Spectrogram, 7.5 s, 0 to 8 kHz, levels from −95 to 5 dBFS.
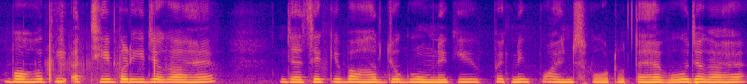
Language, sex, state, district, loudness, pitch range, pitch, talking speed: Hindi, female, Punjab, Pathankot, -18 LUFS, 230-250 Hz, 240 Hz, 160 wpm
